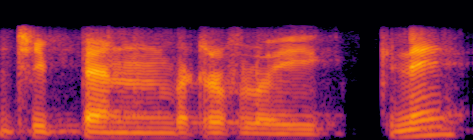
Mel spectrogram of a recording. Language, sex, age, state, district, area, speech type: Punjabi, male, 18-30, Punjab, Fazilka, rural, conversation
